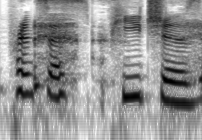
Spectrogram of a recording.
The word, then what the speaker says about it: Princess Peach: Princess Peaches. Go get her. You didn't even say it right. It's Princess Peach.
